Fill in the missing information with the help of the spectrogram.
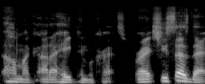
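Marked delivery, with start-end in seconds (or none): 0.0-1.3 muttered under breath, lower and quieter. Retelling what a coworker blurted out on a call: imitating muttering under breath. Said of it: "kinda under her breath".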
